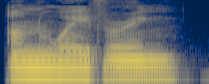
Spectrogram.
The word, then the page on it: unwavering: British English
